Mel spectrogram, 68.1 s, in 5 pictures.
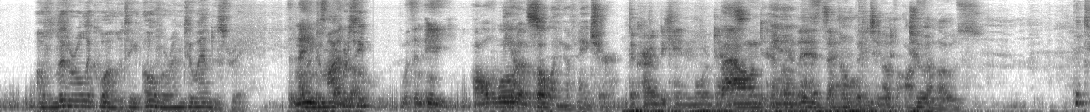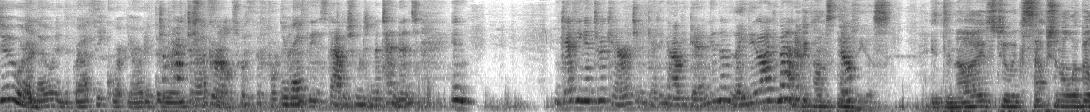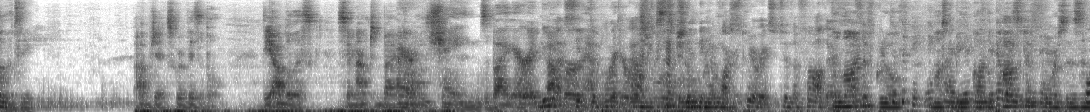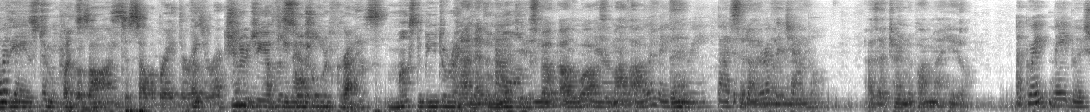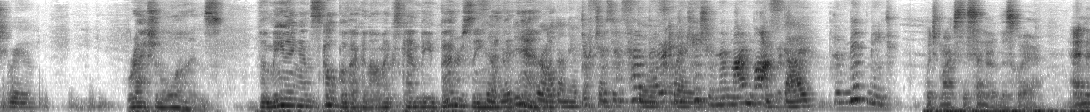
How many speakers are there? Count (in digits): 7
